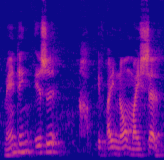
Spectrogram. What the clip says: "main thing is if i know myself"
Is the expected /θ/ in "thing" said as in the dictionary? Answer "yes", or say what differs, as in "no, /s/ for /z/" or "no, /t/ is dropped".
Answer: no, /t/ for /θ/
